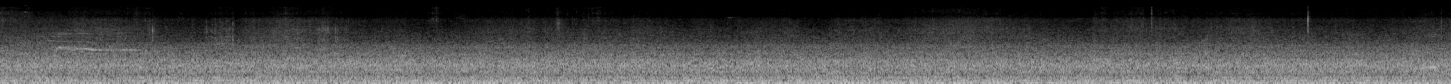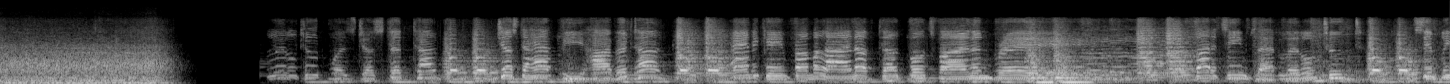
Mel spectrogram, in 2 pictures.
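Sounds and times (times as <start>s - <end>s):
city street traffic: 0.0s - 16.4s.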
